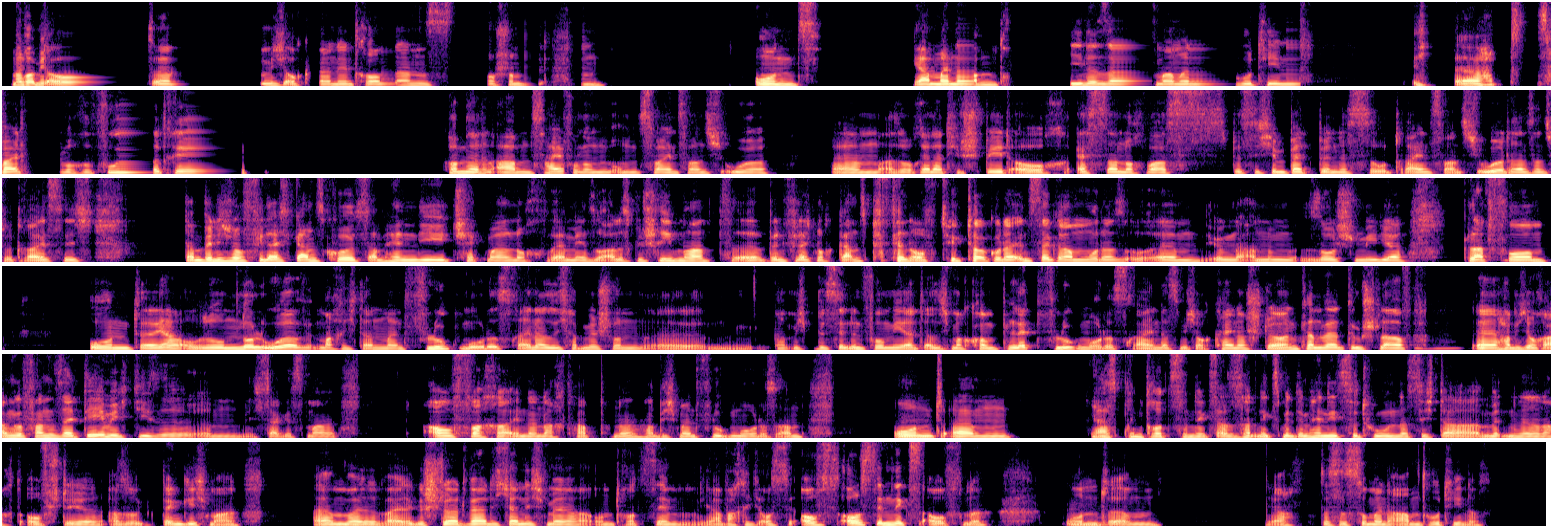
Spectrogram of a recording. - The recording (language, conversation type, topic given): German, advice, Wie kann ich häufiges nächtliches Aufwachen und nicht erholsamen Schlaf verbessern?
- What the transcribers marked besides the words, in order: distorted speech; unintelligible speech; unintelligible speech; other background noise; static; laughing while speaking: "bisschen"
